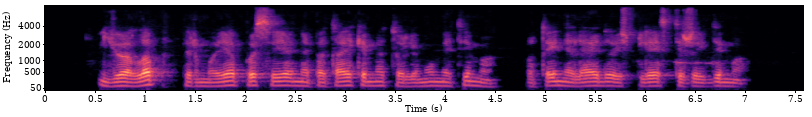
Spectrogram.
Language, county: Lithuanian, Vilnius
